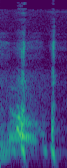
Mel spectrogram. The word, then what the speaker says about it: Nels: It's Nels. Rhymes with smells, but okay.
